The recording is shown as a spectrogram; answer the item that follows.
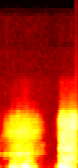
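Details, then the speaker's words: Dog snoring audibly in the background of an online panel talk. "es el perro que ronca también ahí se escucha el ronquido del para ellos"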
